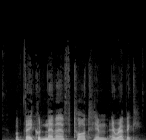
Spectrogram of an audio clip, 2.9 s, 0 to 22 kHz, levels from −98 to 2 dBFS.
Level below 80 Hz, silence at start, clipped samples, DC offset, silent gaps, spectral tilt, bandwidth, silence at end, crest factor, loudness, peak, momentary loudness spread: -66 dBFS; 0.3 s; under 0.1%; under 0.1%; none; -7 dB/octave; 12.5 kHz; 0.25 s; 18 dB; -35 LUFS; -18 dBFS; 9 LU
